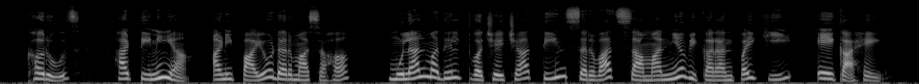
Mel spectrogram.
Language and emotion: Marathi, neutral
